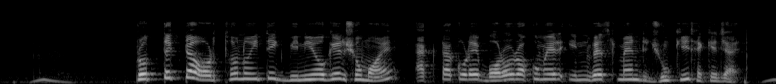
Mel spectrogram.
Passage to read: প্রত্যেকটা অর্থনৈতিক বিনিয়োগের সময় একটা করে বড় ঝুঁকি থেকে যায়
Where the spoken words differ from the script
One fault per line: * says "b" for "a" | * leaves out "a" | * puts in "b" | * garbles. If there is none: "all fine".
* puts in "রকমের ইনভেস্টমেন্ট"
